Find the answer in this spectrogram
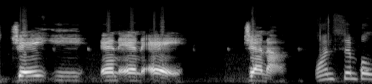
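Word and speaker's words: Gena: had it spelled wrong it's g-e-n-a and that actually spells Gina Gina different person she pronounced it Jenna Jenna well Nani that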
